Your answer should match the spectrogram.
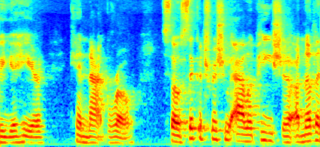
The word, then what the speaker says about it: cicatricial: Cicatricial alopecia, cicatricial is how you pronounce it, and it's spelled CICITRICIAL, cicatricial alopecia.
